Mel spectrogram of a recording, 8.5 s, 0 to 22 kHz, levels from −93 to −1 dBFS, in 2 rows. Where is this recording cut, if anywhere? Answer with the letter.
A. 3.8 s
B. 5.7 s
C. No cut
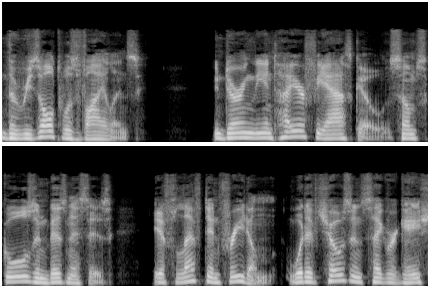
C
